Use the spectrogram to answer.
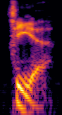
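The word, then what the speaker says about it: Chea: And Mark Kibble, Joey Kibble, Christian Dentley, Elvin, is it Che? I never know how to say his last name. Chia. Chia, just like it's spelled.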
